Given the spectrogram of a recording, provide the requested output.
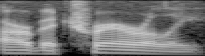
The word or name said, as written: arbitrarily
